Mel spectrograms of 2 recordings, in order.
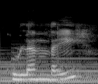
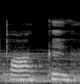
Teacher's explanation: அதாவது சொல்லின் முதலிலும் இடையிலும் வரும் பொழுது முழுமையாக ஒலிக்கிறது, அது ஒரு மாத்திரை. ஆனால் சொல்லின் இறுதியில் வரும் பொழுது ஒரு மாத்திரை அளவிலிருந்து குறைந்து அரை மாத்திரையாக ஒலிக்கிறது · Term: குற்றியலுகரம்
